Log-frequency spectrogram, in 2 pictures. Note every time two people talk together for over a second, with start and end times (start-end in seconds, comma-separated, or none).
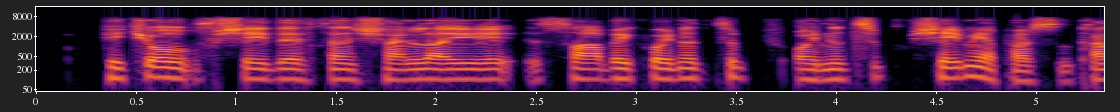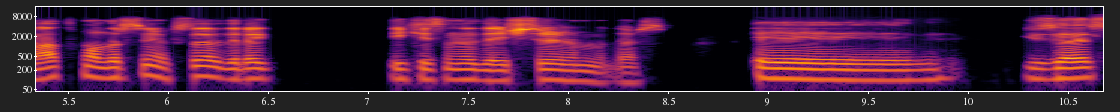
none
